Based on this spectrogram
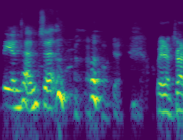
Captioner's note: both laugh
